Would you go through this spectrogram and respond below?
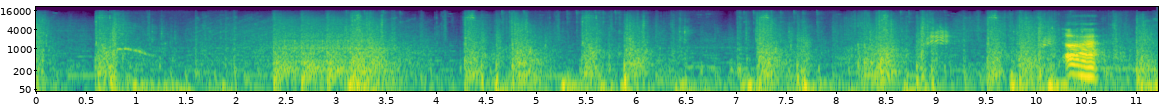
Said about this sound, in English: A lot of bullets coming our way.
